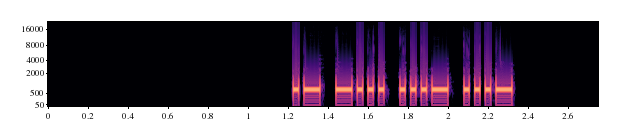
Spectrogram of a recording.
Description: Morse code, heard as a keyed tone, about 46 wpm, 700 Hz. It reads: ABVV
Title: All Cut Numbers - 4-Digit 45wpm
